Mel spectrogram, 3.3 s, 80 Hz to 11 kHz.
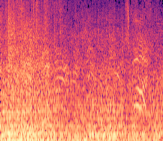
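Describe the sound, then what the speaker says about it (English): Gunfire in the World War II strategy game Company of Heroes 2, a dense, continuous battle din of shots and heavy rumble sitting under faint background speech. "So he does fire some shots over there"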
